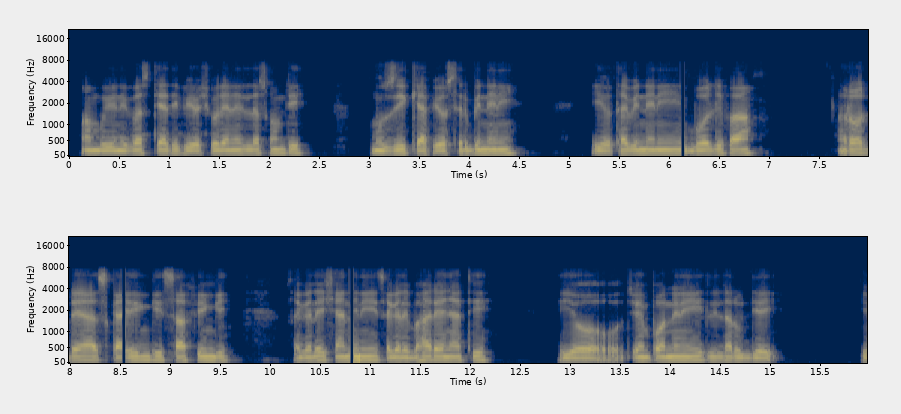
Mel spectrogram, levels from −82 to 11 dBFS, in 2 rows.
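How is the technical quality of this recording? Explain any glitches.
Three brief dropouts break up the speech. Each is a hard-edged hole, and as the sound resumes there is some distortion that settles within a few tens of milliseconds. These are packet loss on an ADPCM call. The wideband G.722 coding itself is clear up to about 7 kHz, which fits full-rate 64 kbit/s operation.

The first gap is at 6.12 to 6.18 s. The second runs 8.52 to 8.58 s, just before "ring sagale". The third spans 10.80 to 10.91 s, between "ring sagale" and "sagale bahari". Each hole is about 40 ms, consistent with a couple of lost packets filled with silence. Because ADPCM codes each sample as a difference from a running prediction, the receiving decoder's predictor and step size drift out of step with the sender's during the silence. That causes the slight distortion on return until the decoder resynchronises.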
